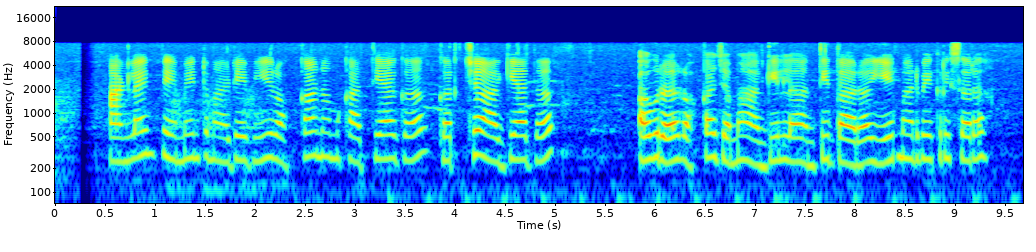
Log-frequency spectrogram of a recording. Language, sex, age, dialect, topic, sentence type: Kannada, female, 25-30, Dharwad Kannada, banking, question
